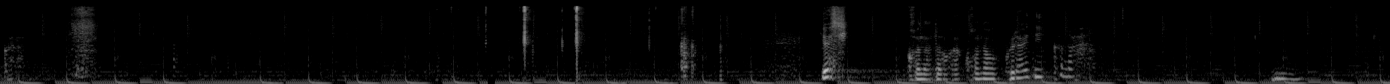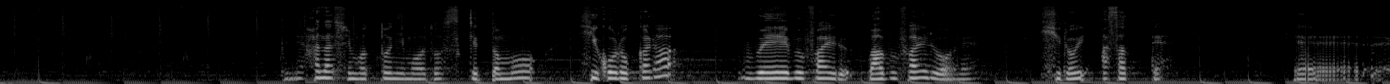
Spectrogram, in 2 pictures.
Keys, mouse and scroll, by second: 13.1 click, 15.1 click, 15.5 click, 16.2 click, 16.9 click.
